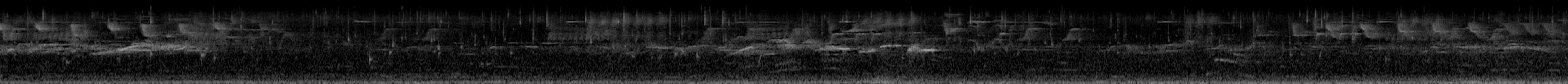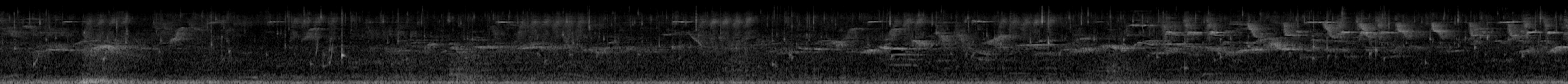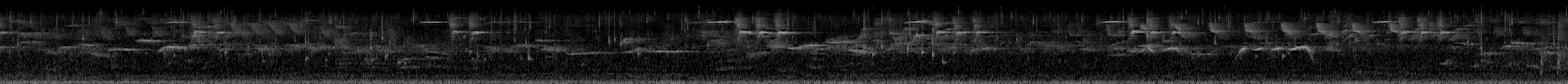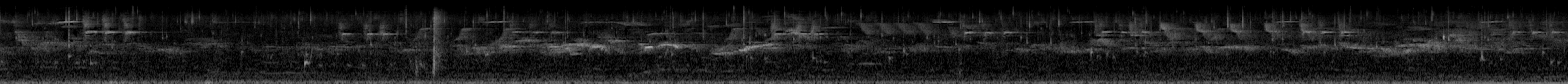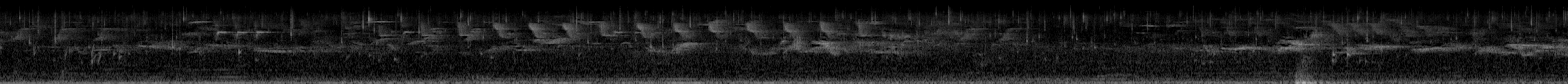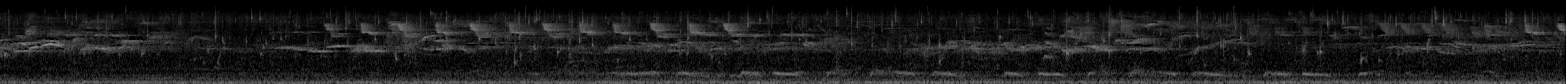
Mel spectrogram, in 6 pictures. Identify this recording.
Small Creek & Birds
A small creek and lots of birds in the surroundings.
Recorded with a Marantz and two DPA 4061s on the ground with two metres between them.
river, summer, forest, liquid, water, background-sound, ambient, relaxing, ambience, flow, stream, nature, trickle, wild, creek, atmos, soundscape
